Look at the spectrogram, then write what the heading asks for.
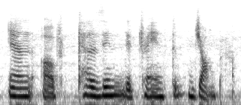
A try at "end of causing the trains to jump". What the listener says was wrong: Okay, instead of cause, open the mouth up. Cause. End of causing the trains to jump.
